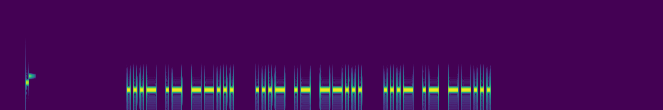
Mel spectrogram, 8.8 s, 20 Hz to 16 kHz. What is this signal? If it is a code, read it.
Morse code, heard as a keyed tone, about 28 wpm, 700 Hz. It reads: VA7 VA7 VA7
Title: Callsign Prefixes for Top 25 DXCC - Repeated 3x - 28wpm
